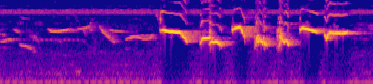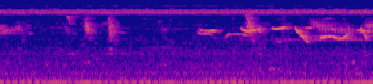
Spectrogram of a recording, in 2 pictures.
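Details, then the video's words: Oriental magpie-robin singing in the forest: a loud burst of rich, varied whistled and chattering phrases around the middle, between quieter warbled notes, over a steady high hiss. "Suara Burung Kacer Asli Hutan"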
